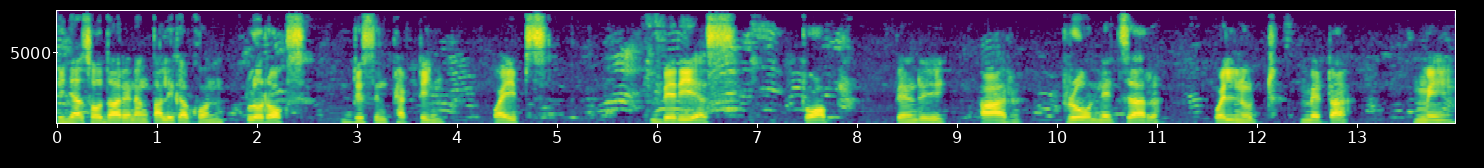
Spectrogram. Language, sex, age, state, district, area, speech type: Santali, male, 18-30, West Bengal, Dakshin Dinajpur, rural, read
